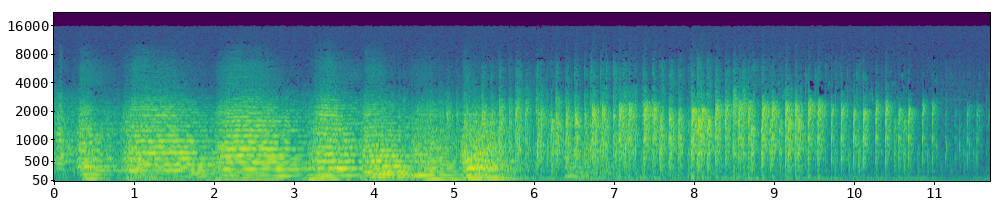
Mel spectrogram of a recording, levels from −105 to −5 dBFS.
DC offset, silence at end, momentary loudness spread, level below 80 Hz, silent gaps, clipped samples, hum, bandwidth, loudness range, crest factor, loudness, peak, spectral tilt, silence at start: 0.7%; 0.1 s; 9 LU; -36 dBFS; none; under 0.1%; none; 15.5 kHz; 3 LU; 16 dB; -16 LUFS; -2 dBFS; -7 dB/octave; 0 s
